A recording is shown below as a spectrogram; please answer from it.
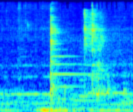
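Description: Whole garlic and green chillies dropped into a hot pan of frying onions, two bursts of loud sizzling over a soft, steady background fry, no voices.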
